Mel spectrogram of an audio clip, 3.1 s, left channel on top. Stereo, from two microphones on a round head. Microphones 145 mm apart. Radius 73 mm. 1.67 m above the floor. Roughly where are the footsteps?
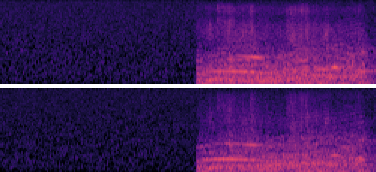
Left.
